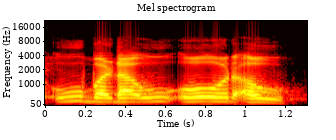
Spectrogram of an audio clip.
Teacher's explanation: वे स्वर जिन्हें बोलते समय होंठ वृत्त के आकार में गोल खुलते हैं या वृत्त की तरह मुख हो जाता है, उसे वृत्ताकार या वृत्तमुखी स्वर कहा जाएगा।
